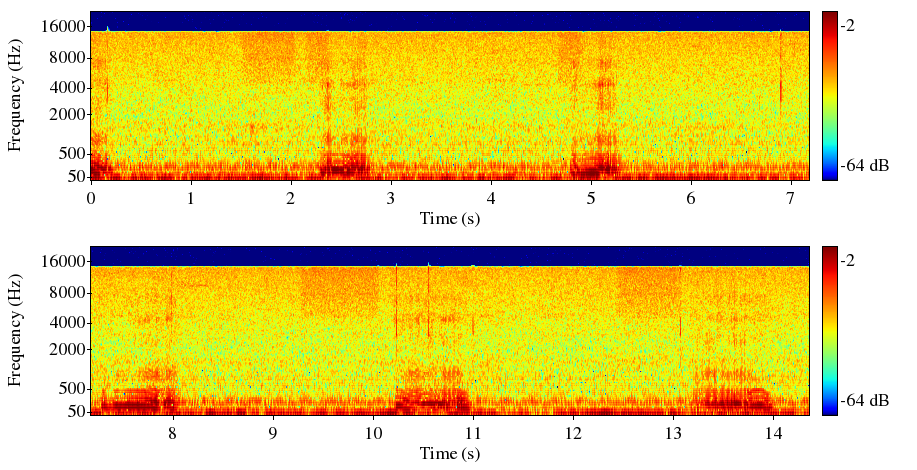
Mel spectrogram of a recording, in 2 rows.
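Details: Heavily sleeping domestic cat snoring, recorded February 2015: low rumbling snores roughly every two and a half seconds, each a short throaty rasp, over a steady background hum.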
